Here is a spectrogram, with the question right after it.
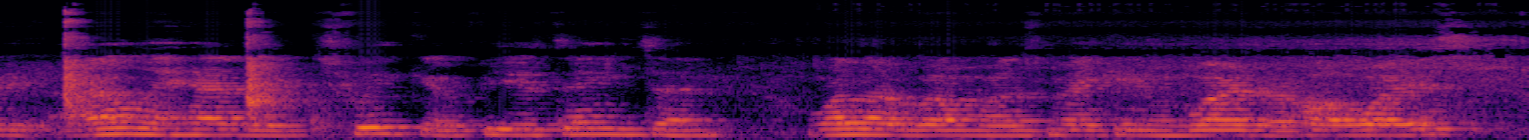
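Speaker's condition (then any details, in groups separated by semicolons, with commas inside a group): ALS; past early stages, needs lift chair, eye-gaze device; starting to lose voice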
